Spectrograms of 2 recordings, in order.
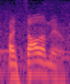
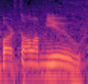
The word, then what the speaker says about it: Bartholomew: Bartholomew. M Ew. M E W MW on the end. Bartholomew.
